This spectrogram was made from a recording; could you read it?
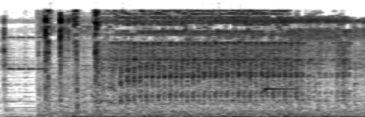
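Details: Car that won't start despite throttle cleaning and new spark plugs and ignition coil: starter churns steadily for several seconds but the engine never catches; crank no start traced to a fouled camshaft position sensor.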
